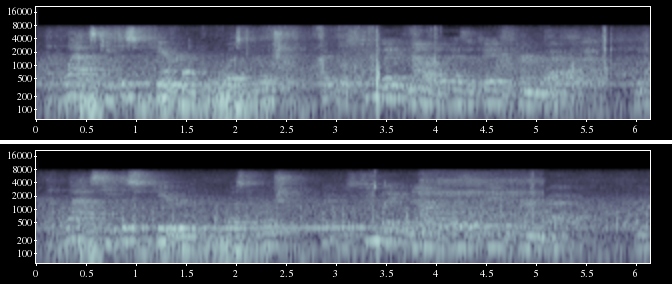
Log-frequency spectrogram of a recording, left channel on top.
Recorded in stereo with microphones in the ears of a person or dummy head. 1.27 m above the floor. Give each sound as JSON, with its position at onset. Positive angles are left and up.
{"t": 0.1, "sound": "a man speaking", "side_deg": 50, "distance_m": 1.3}
{"t": 2.8, "sound": "a man speaking", "side_deg": 40, "distance_m": 2.5}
